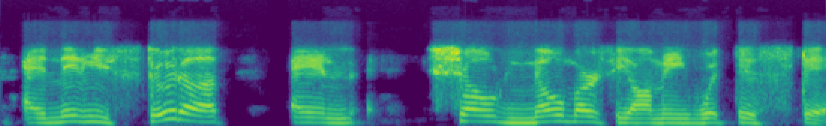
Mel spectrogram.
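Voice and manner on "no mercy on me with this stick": normal talking voice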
